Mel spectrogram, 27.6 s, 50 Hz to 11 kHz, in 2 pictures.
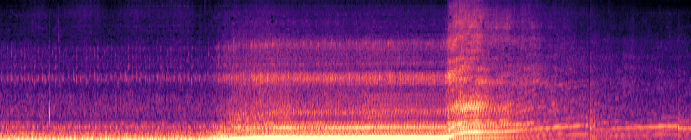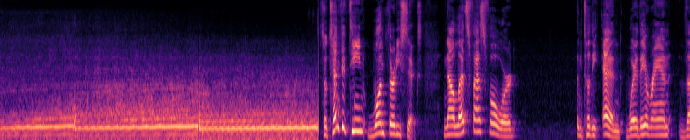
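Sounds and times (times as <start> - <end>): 
4,400-pound car with stock cold air intake idling: 0.0 - 13.1
4,400-pound car launching hard and accelerating on a drag strip: 0.0 - 20.2
speech: 20.3 - 24.2, 25.4 - 27.6.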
